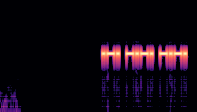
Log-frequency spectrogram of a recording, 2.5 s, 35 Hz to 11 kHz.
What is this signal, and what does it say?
Morse code, heard as a keyed tone, about 40 wpm, 700 Hz. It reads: RCC
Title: USA Call Sign Postfixes - 3 Letters 40wpm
